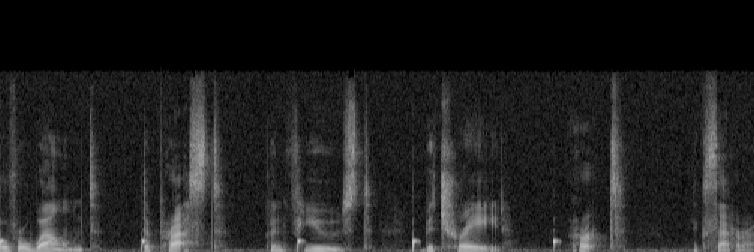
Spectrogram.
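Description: Her voice is fairly low in pitch, with a calm, soothing tone. The woman speaks at a very slow pace. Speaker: therapist. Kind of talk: guided meditation. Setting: video. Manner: slow, calm, soothing; gentle, with long pauses.

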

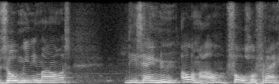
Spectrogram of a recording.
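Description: Speaking at a very slow pace, a man has a dark, mellow tone. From rural Netherlands. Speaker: politician. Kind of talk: interview. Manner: halting. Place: office.

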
